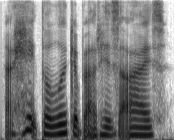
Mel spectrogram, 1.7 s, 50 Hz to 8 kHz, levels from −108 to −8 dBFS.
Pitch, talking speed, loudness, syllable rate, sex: 175 Hz, 240 wpm, -17 LUFS, 5.0 syllables/s, female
